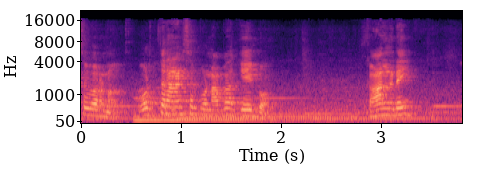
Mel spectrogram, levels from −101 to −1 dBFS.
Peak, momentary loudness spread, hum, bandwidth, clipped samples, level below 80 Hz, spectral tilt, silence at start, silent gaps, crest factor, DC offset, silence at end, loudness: -6 dBFS; 14 LU; none; 16.5 kHz; under 0.1%; -46 dBFS; -5.5 dB/octave; 0 s; none; 20 dB; under 0.1%; 0 s; -25 LUFS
